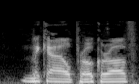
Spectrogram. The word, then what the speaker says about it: Mikhail Prokhorov: We'll get to some Mikhail, is that how you pronounce his name, Prokhorov, or is it Mikhail? – Mikhail Prokhorov.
